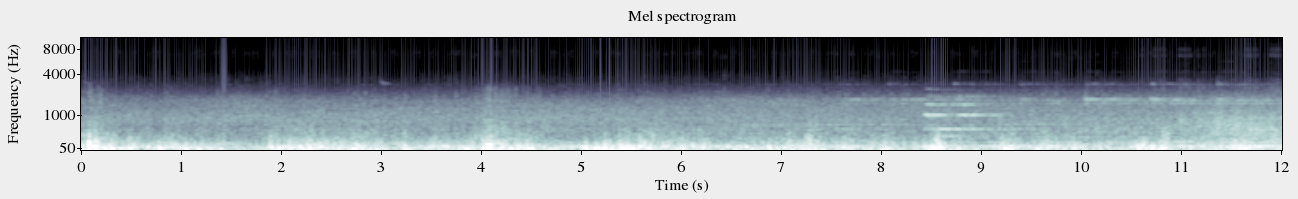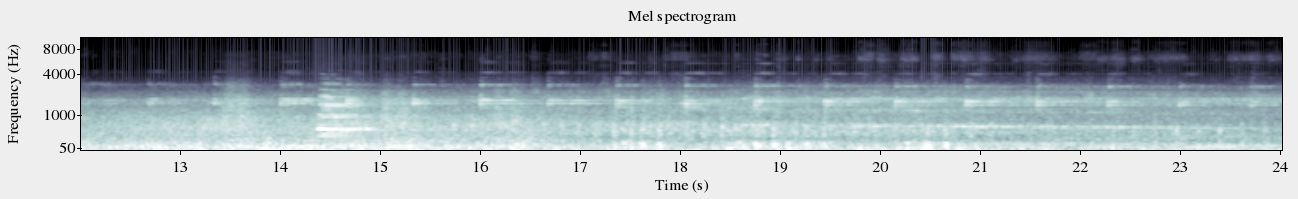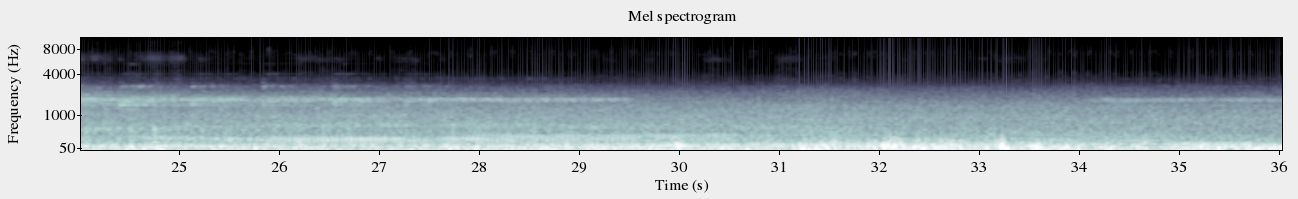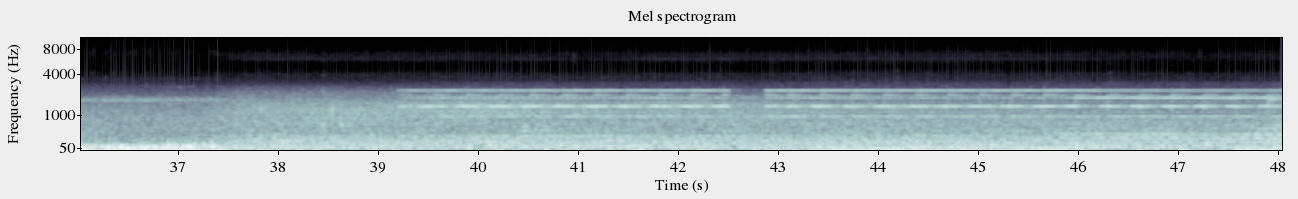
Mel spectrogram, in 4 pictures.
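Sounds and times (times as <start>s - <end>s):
wind rumble on microphone: 0.0s - 39.2s
train slowing down: 0.1s - 48.0s
train horn blast: 8.4s - 9.6s, 14.3s - 15.2s.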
